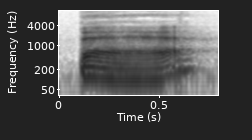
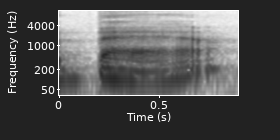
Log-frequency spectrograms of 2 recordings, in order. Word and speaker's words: bear: Ensuite, vous avez la différence de prononciation entre bear, qui est un ours, a bear.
